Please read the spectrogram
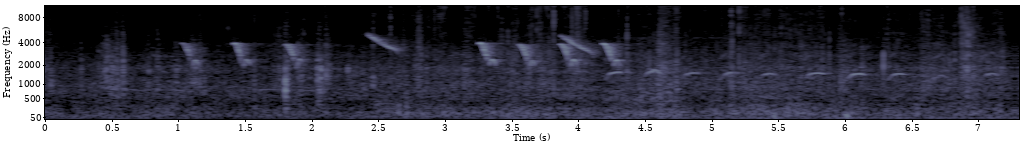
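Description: Birds calling: a string of short, high notes that each drop in pitch, then a quicker run of softer repeated notes, about four a second, from about four seconds in.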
